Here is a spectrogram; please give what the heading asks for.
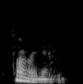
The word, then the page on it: furrier: British English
